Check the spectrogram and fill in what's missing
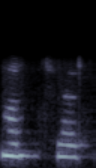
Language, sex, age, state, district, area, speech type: Hindi, female, 18-30, Uttar Pradesh, Jaunpur, urban, conversation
